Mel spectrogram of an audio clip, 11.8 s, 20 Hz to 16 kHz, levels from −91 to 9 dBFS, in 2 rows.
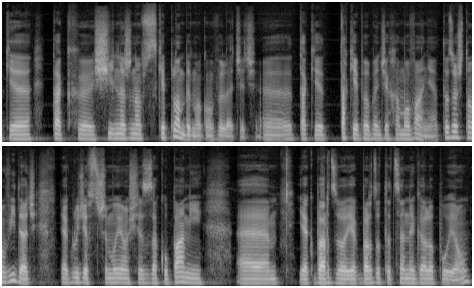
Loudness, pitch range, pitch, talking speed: -21 LUFS, 105-120 Hz, 110 Hz, 150 wpm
